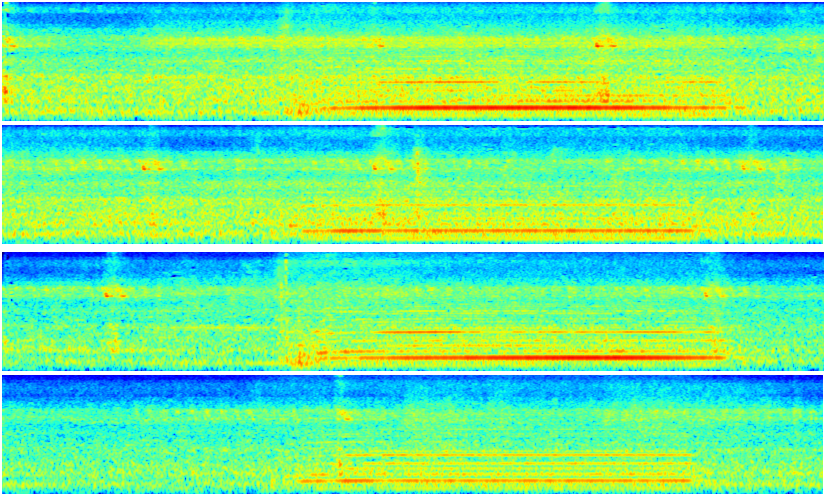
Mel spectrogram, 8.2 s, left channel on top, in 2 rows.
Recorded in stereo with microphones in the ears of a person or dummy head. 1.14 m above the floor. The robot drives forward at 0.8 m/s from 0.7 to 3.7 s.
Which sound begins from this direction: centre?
A phone buzzing, at 1.4 s.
